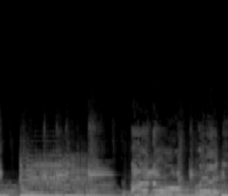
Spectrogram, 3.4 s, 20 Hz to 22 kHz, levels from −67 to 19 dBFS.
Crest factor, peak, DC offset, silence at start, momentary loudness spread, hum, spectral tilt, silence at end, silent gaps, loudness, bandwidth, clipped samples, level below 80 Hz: 12 dB; -8 dBFS; under 0.1%; 0 s; 5 LU; none; -5.5 dB/octave; 0 s; none; -21 LUFS; 9.6 kHz; under 0.1%; -32 dBFS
